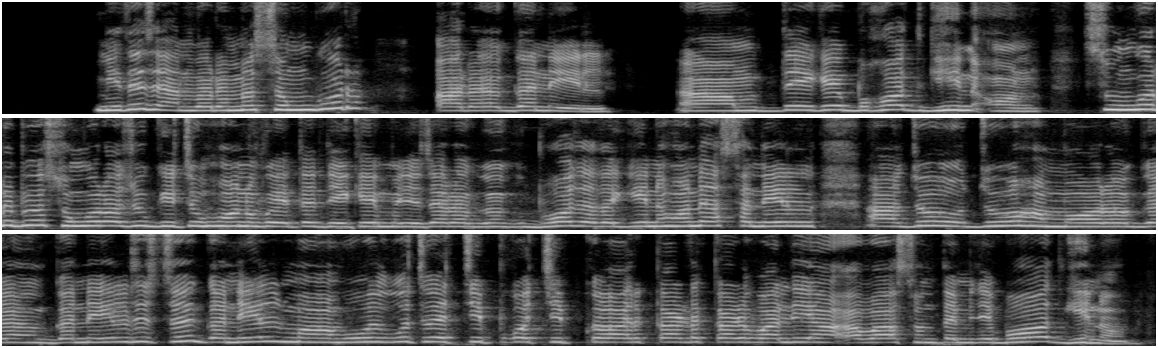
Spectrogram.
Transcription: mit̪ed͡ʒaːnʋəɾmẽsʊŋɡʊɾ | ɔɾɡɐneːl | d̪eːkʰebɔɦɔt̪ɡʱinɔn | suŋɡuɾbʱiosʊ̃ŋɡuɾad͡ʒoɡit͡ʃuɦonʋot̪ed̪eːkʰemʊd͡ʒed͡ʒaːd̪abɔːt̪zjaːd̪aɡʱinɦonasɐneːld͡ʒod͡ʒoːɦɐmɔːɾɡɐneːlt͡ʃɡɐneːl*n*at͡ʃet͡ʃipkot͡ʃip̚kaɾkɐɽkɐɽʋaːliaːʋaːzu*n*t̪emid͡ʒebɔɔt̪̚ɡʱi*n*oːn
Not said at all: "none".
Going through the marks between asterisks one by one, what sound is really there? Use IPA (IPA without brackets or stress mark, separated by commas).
m, n, n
